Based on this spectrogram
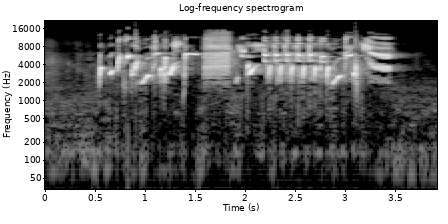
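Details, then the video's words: European goldfinch singing in nature: a dense, rapid jumble of high tinkling chirps and short rising whistles, broken by a harsh buzzy burst, lasting about three seconds. "تغريد طائر الحسون The song of the goldfinch Le chant du chardonneret El canto del jilgero"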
